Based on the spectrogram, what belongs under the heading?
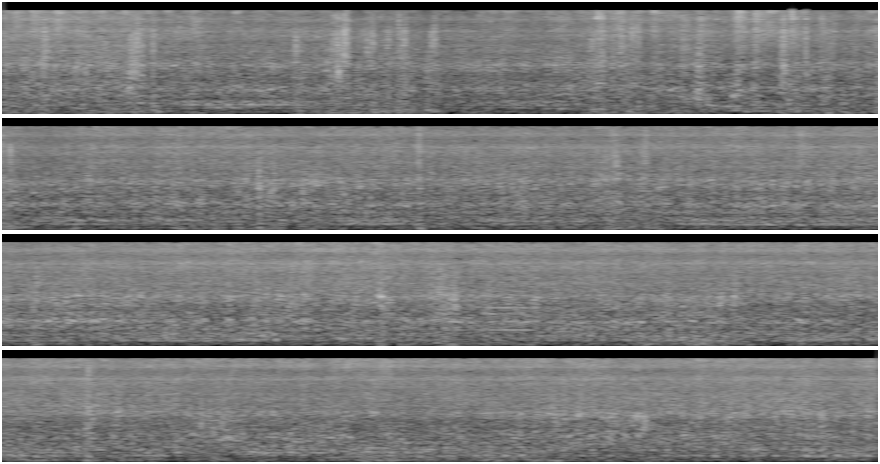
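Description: Thai Southern Line passenger train running along the track, heard from aboard: a steady rumble of wheels on rail with a clickety-clack over the rail joints.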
